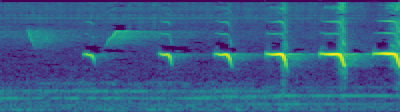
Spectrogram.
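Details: Mangrove whistler chirping: short clear whistled notes that drop in pitch, repeated about every half second and growing louder toward the end, with a faint steady low hum beneath.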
